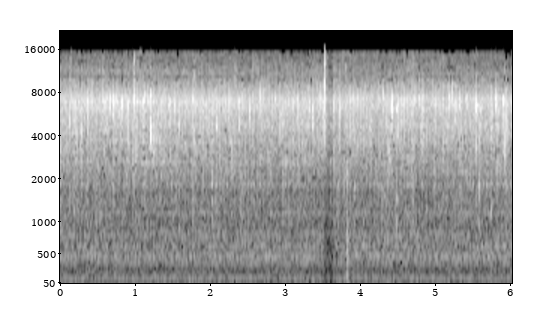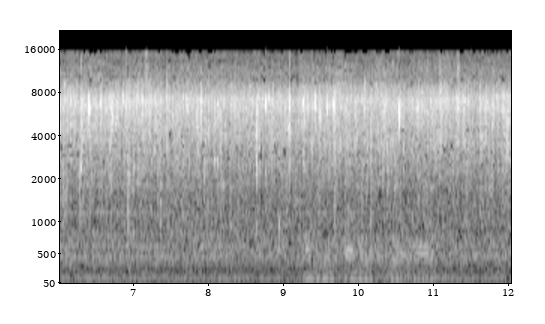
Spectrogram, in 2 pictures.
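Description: Chicken thighs frying in shallow oil in a pan: a steady sizzle with dense fine crackling and popping. A steady low hum runs underneath.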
